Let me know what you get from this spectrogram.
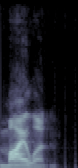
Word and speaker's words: Milan: Milan, not as in the city in Italy, but Milan. This is also true of Milan, Indiana, the city best known as the setting of Hoosiers. – He also says, spelled like Milan.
